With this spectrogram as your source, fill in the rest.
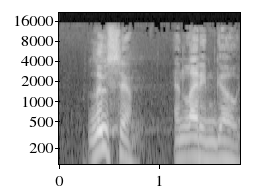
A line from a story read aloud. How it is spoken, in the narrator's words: Jesus says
